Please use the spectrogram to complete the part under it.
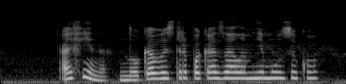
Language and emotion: Russian, positive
